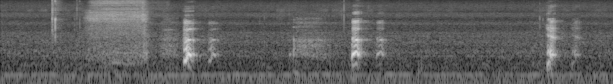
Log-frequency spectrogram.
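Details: Girl hiccupping while eating spicy food and saying her lips burn from chili: three sharp, brief hiccups about two seconds apart, with a breath and a steady low room hum.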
